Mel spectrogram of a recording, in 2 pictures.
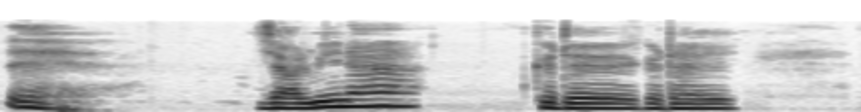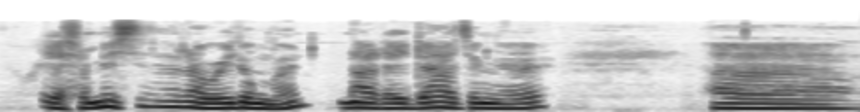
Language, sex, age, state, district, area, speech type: Bodo, male, 60+, Assam, Chirang, rural, spontaneous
